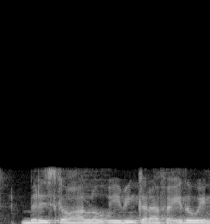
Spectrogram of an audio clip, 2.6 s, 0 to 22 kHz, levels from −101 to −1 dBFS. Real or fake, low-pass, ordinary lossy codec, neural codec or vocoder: real; 5.4 kHz; none; none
